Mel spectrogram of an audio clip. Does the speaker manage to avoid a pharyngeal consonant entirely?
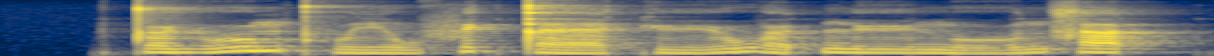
yes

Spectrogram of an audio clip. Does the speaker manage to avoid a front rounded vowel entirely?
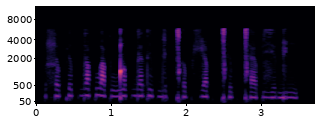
no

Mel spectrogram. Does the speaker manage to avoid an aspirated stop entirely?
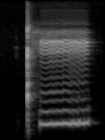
no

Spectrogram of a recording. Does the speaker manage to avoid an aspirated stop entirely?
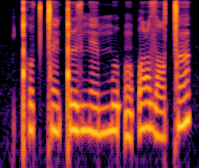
no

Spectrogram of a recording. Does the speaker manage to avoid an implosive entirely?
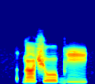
no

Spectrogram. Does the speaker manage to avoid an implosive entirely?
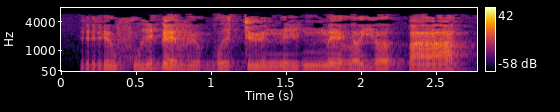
no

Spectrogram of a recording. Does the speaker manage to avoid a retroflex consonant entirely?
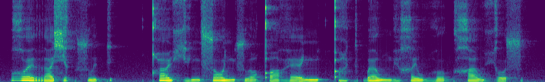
yes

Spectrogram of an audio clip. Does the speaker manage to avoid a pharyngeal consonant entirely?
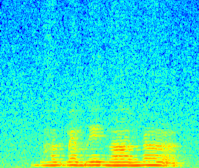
yes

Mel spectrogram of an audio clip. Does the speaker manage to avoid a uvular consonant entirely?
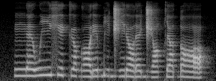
no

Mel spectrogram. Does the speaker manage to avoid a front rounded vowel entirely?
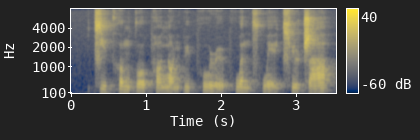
no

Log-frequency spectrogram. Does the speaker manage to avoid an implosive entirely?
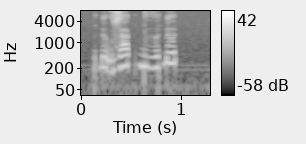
no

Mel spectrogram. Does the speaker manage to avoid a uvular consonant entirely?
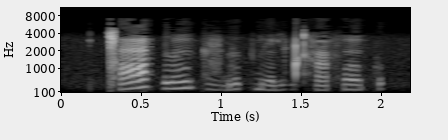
no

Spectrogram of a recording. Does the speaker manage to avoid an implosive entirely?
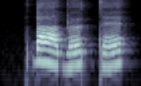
no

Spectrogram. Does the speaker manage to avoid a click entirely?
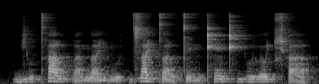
yes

